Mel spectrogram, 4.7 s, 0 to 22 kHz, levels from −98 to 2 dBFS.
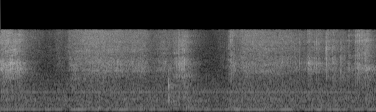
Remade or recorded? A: recorded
